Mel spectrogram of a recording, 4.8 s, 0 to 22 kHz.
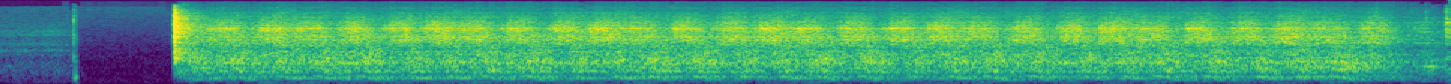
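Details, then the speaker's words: Vauxhall Chevette engine abandoned over 10 years, cranked on a borrowed diesel car battery: brisk even cranking spinning quickly for about four seconds without firing; owner suspects a higher compression ratio. "see how quicker it's spinning over you probably find you might be a higher compression ratio"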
